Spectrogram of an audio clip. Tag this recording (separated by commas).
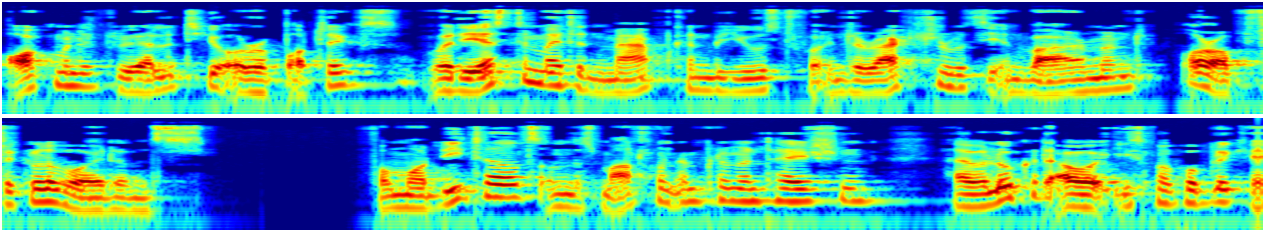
Speech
